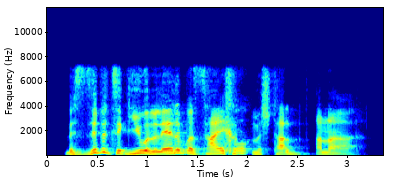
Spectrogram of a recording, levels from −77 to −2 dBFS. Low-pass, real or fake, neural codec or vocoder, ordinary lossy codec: 7.2 kHz; fake; codec, 16 kHz, 0.8 kbps, ZipCodec; MP3, 96 kbps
